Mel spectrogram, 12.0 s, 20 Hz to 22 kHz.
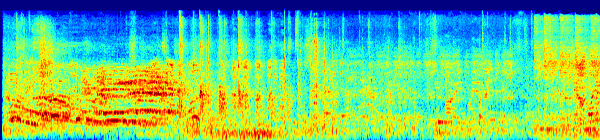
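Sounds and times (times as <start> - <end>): voices in indoor rink: 0.1 - 12.0.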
